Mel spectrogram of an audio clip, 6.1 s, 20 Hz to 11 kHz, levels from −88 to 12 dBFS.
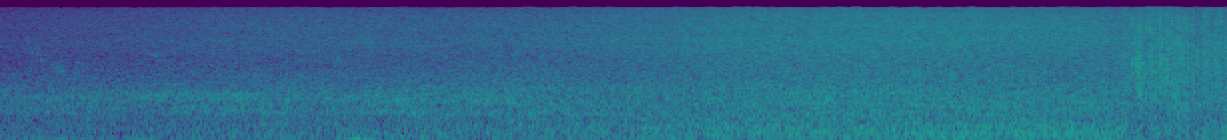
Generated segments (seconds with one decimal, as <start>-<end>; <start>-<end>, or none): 0.6-2.7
